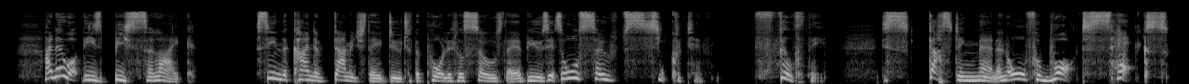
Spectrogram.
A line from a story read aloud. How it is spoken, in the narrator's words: spat out the word like a vile taste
